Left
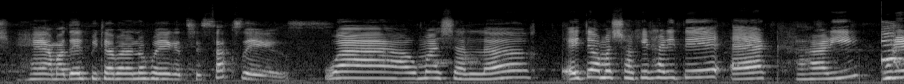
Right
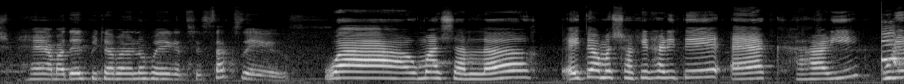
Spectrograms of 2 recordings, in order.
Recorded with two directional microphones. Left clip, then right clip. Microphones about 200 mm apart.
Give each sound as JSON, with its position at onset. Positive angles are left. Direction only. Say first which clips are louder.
{"t": 0.3, "sound": "speech", "louder": "right 2 dB", "side_deg": 20}
{"t": 3.2, "sound": "meow", "louder": "right 7 dB", "side_deg": -25}
{"t": 4.0, "sound": "a woman's voice", "louder": "right 5 dB", "side_deg": -10}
